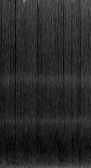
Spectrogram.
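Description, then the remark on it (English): A crowd of people filling a hall after Chinese New Year applauds as a clap offering, with steady, dense clapping that holds at an even loudness for about two seconds, with no voices standing out above it. “Come on, let's give our clap offering.”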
